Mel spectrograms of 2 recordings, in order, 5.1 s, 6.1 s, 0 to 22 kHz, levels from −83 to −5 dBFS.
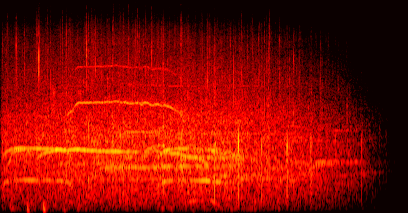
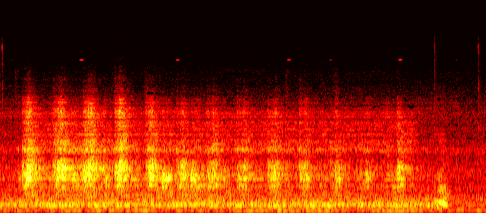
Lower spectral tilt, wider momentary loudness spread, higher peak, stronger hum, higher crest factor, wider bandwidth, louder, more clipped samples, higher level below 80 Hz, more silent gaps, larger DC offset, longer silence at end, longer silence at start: second, 0 dB/octave vs -8 dB/octave; first, 13 LU vs 9 LU; second, -8 dBFS vs -4 dBFS; neither; first, 26 dB vs 20 dB; first, over 20 kHz vs 9.6 kHz; second, -33 LUFS vs -24 LUFS; neither; second, -70 dBFS vs -42 dBFS; neither; neither; first, 0.5 s vs 0 s; about the same, 0 s vs 0 s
